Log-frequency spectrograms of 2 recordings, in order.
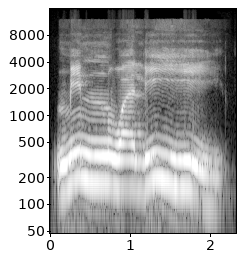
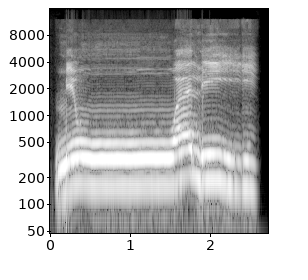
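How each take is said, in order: First: The n is pronounced clearly before the w. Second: The n merges into the w with a nasal hum. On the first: The speaker calls it wrong. "tidak lagi dibaca min waliyi" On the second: The speaker calls it right. "dengungnya pada pertemuannya"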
